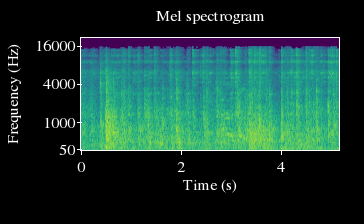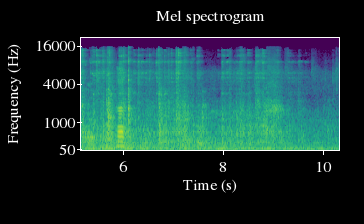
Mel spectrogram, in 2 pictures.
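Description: Handling noise from a phone held against clothing: irregular rubbing and scraping, with a sharp knock about half a second in.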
